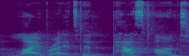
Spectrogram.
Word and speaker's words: Libra: moon in Libra now I pronounce Libra library through my astrological lineage la Ossa Lonsdale and Mark borax my teachers and so moving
